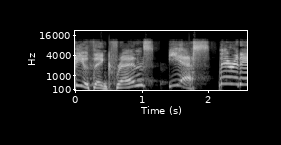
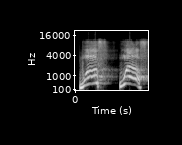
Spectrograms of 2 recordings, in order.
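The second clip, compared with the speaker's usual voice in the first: dog woof; 7 semitones higher than usual. Shown as a demonstration. Teacher voicing dog sound.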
